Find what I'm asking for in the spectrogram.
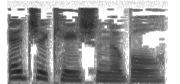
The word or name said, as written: educationable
